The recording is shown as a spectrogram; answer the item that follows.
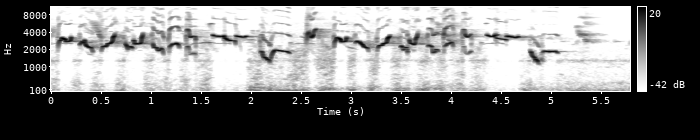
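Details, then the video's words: Oriental magpie-robin singing in the morning, a recording to stimulate fast singing: continuous bright whistled warbling with quick up-and-down slurs and sharp accents, dropping to a few thin whistles in the final second. "PANCINGAN KACER PAGI HARI CEPAT NGROPEL BUKA PARUH"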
